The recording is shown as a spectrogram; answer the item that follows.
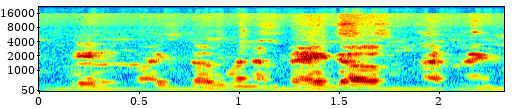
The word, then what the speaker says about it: Winnebago: Just the word Winnebago is like funny. It's Winnebago. It's four um syllables.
